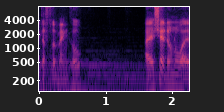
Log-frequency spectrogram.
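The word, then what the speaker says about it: flamenco: But it's flamco guitar. Oh, no. It's just a type of guitar. Oh, it's flamco music, right? Okay. No, not flamingo. Like flamco. Like uh it's like this, like spelled like this.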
